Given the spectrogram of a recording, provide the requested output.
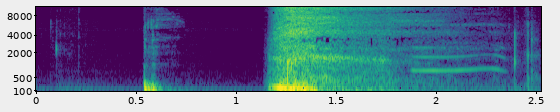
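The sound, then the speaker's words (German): A brief, low gulp-like sound, then a longer, rough belch (a burp, aufstoßen) made during a radio show, that starts strong and slowly fades out, with no talking around it. “Was ich jetzt gerade gemacht habe, ist auch noch aufstoßen.”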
